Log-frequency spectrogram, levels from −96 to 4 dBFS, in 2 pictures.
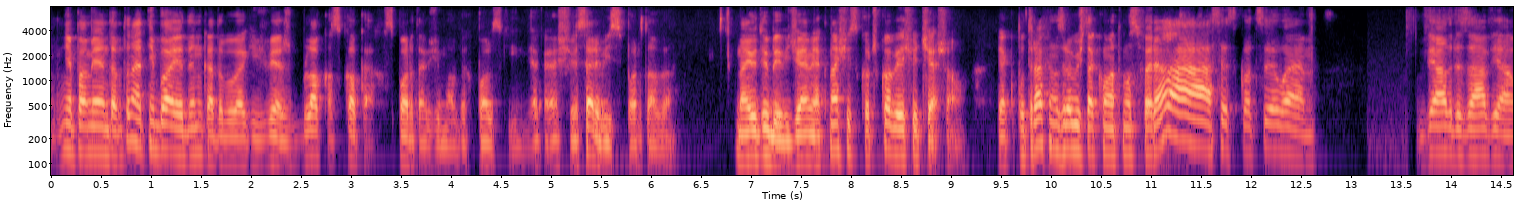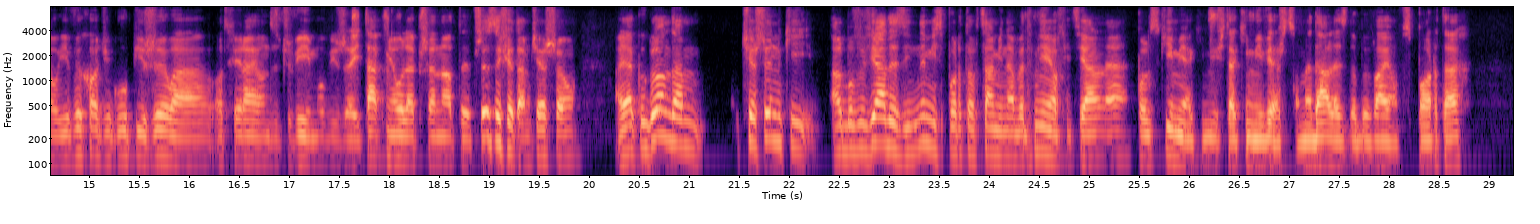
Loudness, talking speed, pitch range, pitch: -18 LUFS, 155 wpm, 110-150 Hz, 125 Hz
